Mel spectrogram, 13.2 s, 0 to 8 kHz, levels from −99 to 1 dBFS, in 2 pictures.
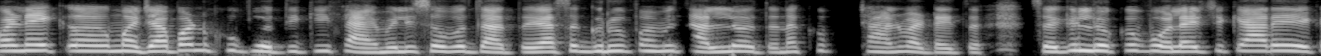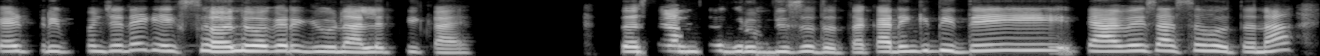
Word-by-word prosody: पण 295 +1 +4
एक 305 -2 +4
अ, 285 -1 +3
मजा 275 -1 +4
पण 320 +2 0
खूप 285 -1 -9
होती 265 -1 0
की 290 - -4
फॅमिली 240 0 +1
सोबत 270 0 +1
जातोय, 230 0 +2
असं 255 +2 +1
ग्रुप 280 +1 -1
आम्ही 285 0 -1
चाललं 255 +2 +2
होतं 245 -4 -3
ना 245 - -2
खूप 300 -3 -15 0.2
छान 250 -2 -3
वाटायचं. 215 -4 -3 0.3
सगळे 265 +5 +3
लोक 300 0 +2
बोलायचे 260 -1 +2
की - - -4
"अरे 290 0 +4
हे 275 - +4
काय 275 +2 0
ट्रिप 275 -1 -4
म्हणजे 285 +1 -3
नाही, 335 +3 -3
एक 285 - -3
सहल 265 0 +3
वगैरे 290 0 +4
घेऊन 255 -1 -2
आलेत 235 0 +2
की 245 - -8
काय?" 205 -2 -3 0.8
तसा 260 +3 0
आमचा 270 0 -3
ग्रुप 260 -2 -1
दिसत 255 0 -3
होता. 220 0 -3
कारण 255 +1 +2
की 300 - -3
तिथे 320 +2 +1
त्यावेळेस 285 +2 +2
असं 295 +1 -1
होतं 255 -4 -2
ना 305 +6 0
275 Hz, 225 wpm, -20 LUFS, 250-290 Hz, 0.8 s, पण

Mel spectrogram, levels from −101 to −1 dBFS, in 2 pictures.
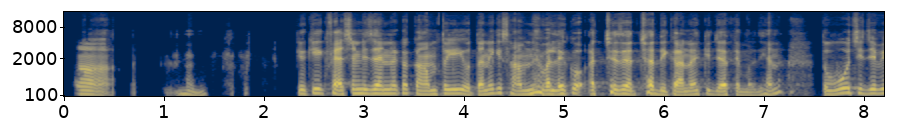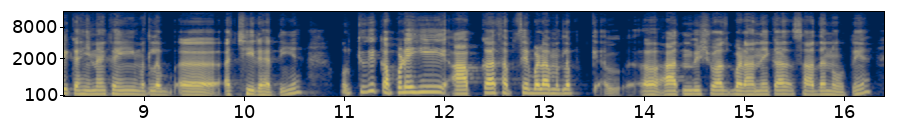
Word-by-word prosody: हाँ। 155 -3 -1 0.8
हुँ, 125 -1 -11 0.9
क्योंकि 170 +3 -1
एक 180 -1 -2
फैशन 180 0 +4
डिज़ाइनर 175 0 +3
का 185 - -1
काम 150 -1 0
तो 175 - +1
यही 175 +1 +3
होता 140 -2 0
है - - 0
ना 180 - -1
कि 200 - -2
सामने 170 +3 0
वाले 160 -1 +3
को 185 - -2 0.2
अच्छे 160 +2 -1
से 170 0 +5
अच्छा 150 +3 +3
दिखाना 135 0 +2
है 155 - -2
कि 160 - -8
जैसे 135 0 +2
मर्ज़ी। 120 +3 -11
है 145 - -4
ना? 215 +6 -7 0.4
तो 150 - -4
वो 195 +6 +2
चीज़ें 180 -3 -2
भी 185 +1 +1
कहीं 155 -3 -2
न 160 0 -2
कहीं 160 -1 -3
मतलब 140 -2 -4
अ, 130 -2 +1
अच्छी 145 +3 -2
रहती 135 +2 -2
है 220 +4 -6 0.4
और - - -6
क्योंकि 255 +4 -3
कपड़े 225 +3 +5
ही 240 +1 +1 0.2
आपका 170 +4 +3
सबसे 200 0 -2
बड़ा 185 0 +5
मतलब 180 +1 -2 0.3
अ - - -11 0.4
अ, - - +2 0.2
आत्मविश्वास 155 +1 0
बढ़ाने 145 -1 0
का 155 -1 -1
साधन 150 -1 -3
होते 135 +4 -7
हैं। 215 +8 -7
160 Hz, 200 wpm, -22 LUFS, 145-185 Hz, 0.9 s, से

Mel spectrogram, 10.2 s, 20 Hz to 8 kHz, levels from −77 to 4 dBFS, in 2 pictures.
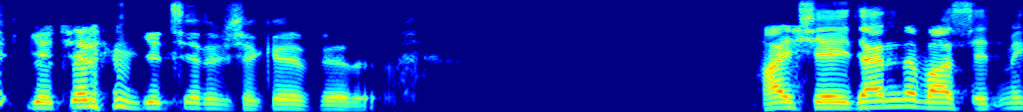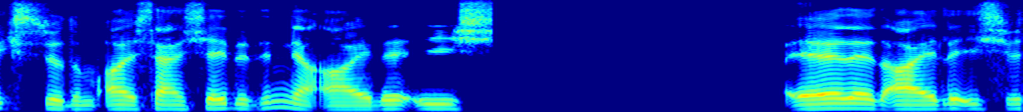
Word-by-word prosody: Geçelim, 175 +3 +3
geçelim. 140 -3 -2
Şaka 115 +2 -5
yapıyorum. 110 -3 -4 1.9
Hayır, 150 - +6
şeyden 155 +4 +6
de 180 - +3
bahsetmek 140 -2 +2
istiyordum. 110 -3 -7
Ay, 115 -1 -4
sen 110 0 -5
şey 125 +4 -6
dedin 130 +6 -13
ya, 130 - -5
"Aile, 100 +3 -7 0.2
iş" 120 -3 -3 1.5
Evet, 130 0 -1
aile, 115 +2 -3
iş 120 +1 -9
ve 120 - -11
125 Hz, 115 wpm, -25 LUFS, 115-145 Hz, 1.9 s, Hayır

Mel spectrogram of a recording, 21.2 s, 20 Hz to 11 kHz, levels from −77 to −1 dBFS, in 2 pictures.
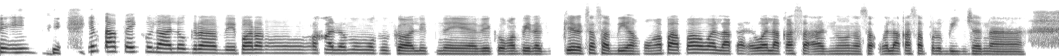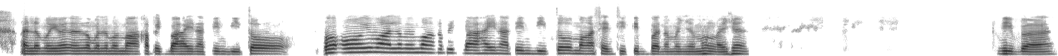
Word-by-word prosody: kami 245 - +5 0.3
hindi. 210 - -22 0.5
Yung 300 +2 0
tatay 280 -1 +3
ko 275 - -5
lalo 230 -3 +2
grabe, 205 -3 +1
parang 205 0 +2 0.4
akala 195 -1 -1
mo 195 -1 -4
magagalit 170 -2 0
na, 170 0 -3
eh. 160 - 0 0.2
Sabi 160 +1 0
ko - - -9
nga 160 - +2
pinag 160 -2 +1 0.2
pinagsasabihan 175 -3 +2
ko 160 +1 -7
nga, 175 - +2
"Papa 200 +2 +4
wala 190 -4 +2
ka - - -3 0.2
wala 170 -1 +3
ka 170 -1 +1
sa 155 -3 0
ano, 160 +1 -5
nasa 155 +1 -1
wala 160 0 0
ka 165 - +1
sa 165 0 0
probinsya 155 -1 -3
na 145 -2 -1 0.6
alam 160 0 +3
mo 160 - 0
yun, 160 +1 +3
alam 165 -1 +1
mo 160 - 0
naman 160 0 -1
mga 155 -1 +3
kapitbahay 150 -1 +1
natin 150 +1 -5
dito, 155 +2 0 0.3
oo, 225 +3 +4
yung 255 +1 0
mga 245 - +6
alam 235 - -1
mo 235 - -3
yung 230 0 +1
mga 220 -1 -3
kapitbahay 185 -3 0
natin 170 0 -2
dito, 180 +4 0
mga 165 -2 0
sensitive 155 -1 -4
pa 155 - +4
naman 145 0 -5
yung 145 - -2
mga 150 -3 0
'yan." 165 -2 0 2.5
Di 160 -1 +2
ba? 140 -1 +2
165 Hz, 175 wpm, -22 LUFS, 155-195 Hz, 2.5 s, mga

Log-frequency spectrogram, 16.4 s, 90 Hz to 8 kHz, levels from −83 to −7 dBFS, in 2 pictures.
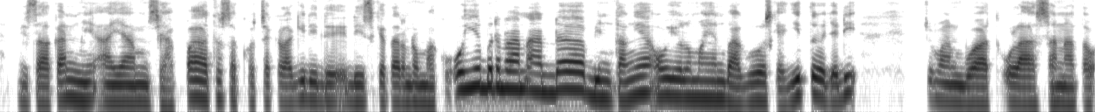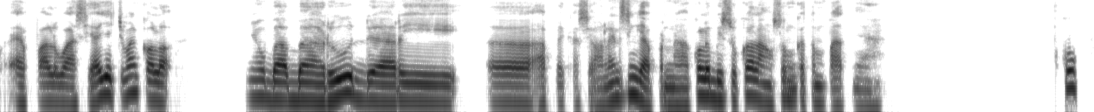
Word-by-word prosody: misalkan 135 +4 -2
mie 145 -1 0
ayam 135 -1 0
siapa, 150 +7 -1
terus 155 - -6
aku 130 - -11
cek 135 +1 -11
lagi 135 +3 -3
de 140 0 -4
di 135 - -1
sekitaran 135 0 -3
rumahku, 130 -1 -3
"Oh 225 +3 +3
iya, 255 - +6
beneran 240 -2 +4
ada, 220 +2 +4
bintangnya 165 +2 0
oh 175 - +3
lumayan 160 -2 +1
bagus," 140 +2 0
kayak 155 +9 -1
gitu. 180 - +3
Jadi, 185 +8 0 0.6
cuman 145 -3 -2
buat 130 -1 +1
ulasan 125 -1 0
atau 125 0 -5
evaluasi 135 -1 -1
aja, 185 - +6
cuman 185 +3 -2
kalau 150 -3 +2 0.6
nyoba 155 -3 +2
baru 150 +5 +5
dari, 140 -2 +1
eee, 135 -2 -2
aplikasi 125 -3 -10
online 135 +6 -3
sih, 185 - -1
nggak 155 -5 +2
pernah. 120 -1 -4
Aku - - -12
lebih 150 -3 +1
suka 175 +4 -1
langsung 135 - -1
ke - - -6
tempatnya. 115 -4 -9 1.3
Aku 240 - +1
140 Hz, 170 wpm, -25 LUFS, 130-165 Hz, 1.3 s, iya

